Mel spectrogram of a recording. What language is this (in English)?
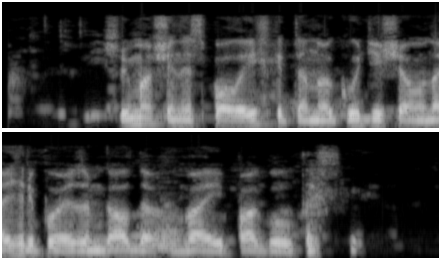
Latvian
